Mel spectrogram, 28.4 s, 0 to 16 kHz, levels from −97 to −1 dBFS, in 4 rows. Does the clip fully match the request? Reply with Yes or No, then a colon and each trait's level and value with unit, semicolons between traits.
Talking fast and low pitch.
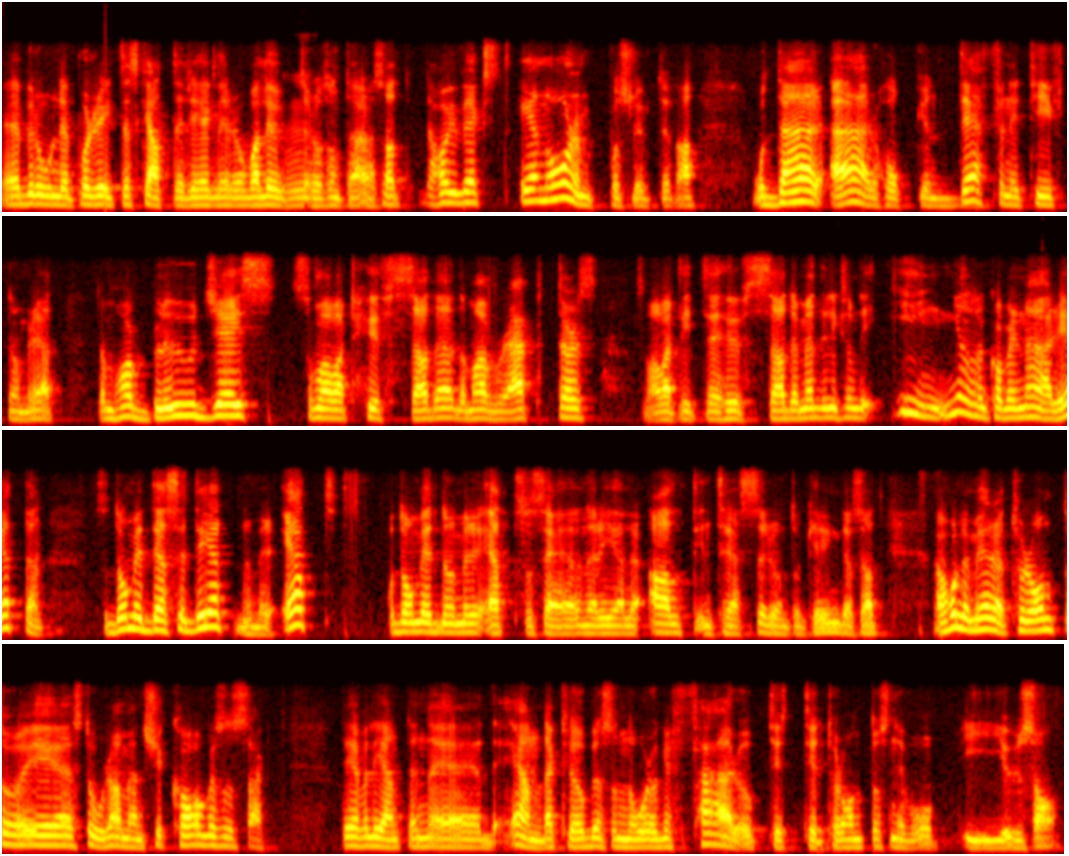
No: fast, 220 wpm; medium, 145 Hz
